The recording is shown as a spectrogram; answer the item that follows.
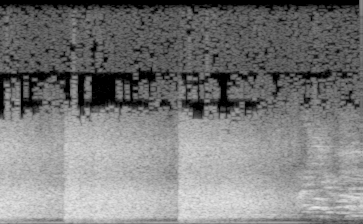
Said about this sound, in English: Dirty cowards. They don't like it when someone shoots back at them.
